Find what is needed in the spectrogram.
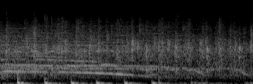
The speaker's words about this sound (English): But before we get started, can I get one more round of applause for the teens so far?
